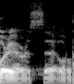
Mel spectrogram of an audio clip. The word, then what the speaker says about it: Warriors Orochi: Eh, eh, eh, eh du sa det förut, Warrior Orchi eller hur man uttalar ah, det. Ja, Warriors Orochi.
